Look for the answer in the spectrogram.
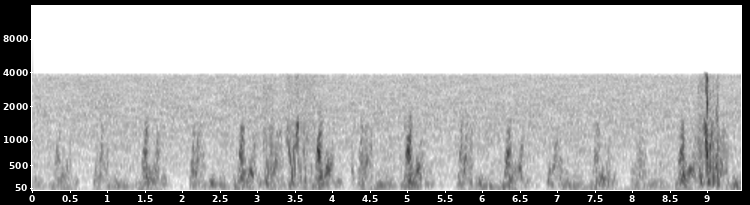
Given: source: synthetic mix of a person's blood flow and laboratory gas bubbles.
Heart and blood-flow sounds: Doppler ultrasound of blood flow; precordium
3.07-3.21 s: bubbles
3.36-3.76 s: bubbles
8.86-9.18 s: bubbles
From the record:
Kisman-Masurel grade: 223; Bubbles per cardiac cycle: several, 3 to 8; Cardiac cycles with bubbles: 10 to 50%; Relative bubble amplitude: loud (0.450 to 0.775); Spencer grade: 2 (many but less than half of the cardiac periods contain bubble signals, singularly or in groups); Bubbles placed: only in the low amplitude regions of the cardiac cycle

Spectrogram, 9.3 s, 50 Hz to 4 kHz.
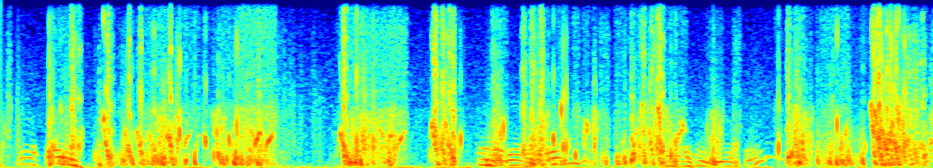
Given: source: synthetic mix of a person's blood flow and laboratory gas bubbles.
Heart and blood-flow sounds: Doppler ultrasound of blood flow; subclavian vein
0.00-0.05 s: bubbles
0.46-0.83 s: bubbles
0.92-1.99 s: bubbles
2.02-2.85 s: bubbles
3.36-4.08 s: bubbles
4.27-4.64 s: bubbles
4.83-5.07 s: bubbles
5.19-6.09 s: bubbles
6.13-6.87 s: bubbles
7.06-7.23 s: bubbles
7.31-7.41 s: bubbles
7.74-9.34 s: bubbles
From the record:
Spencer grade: 4 (maximum detectable bubble signal sounding continuously throughout systole and diastole of every cardiac period, and overriding the amplitude of the normal cardiac signals); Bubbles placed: anywhere in the cardiac cycle

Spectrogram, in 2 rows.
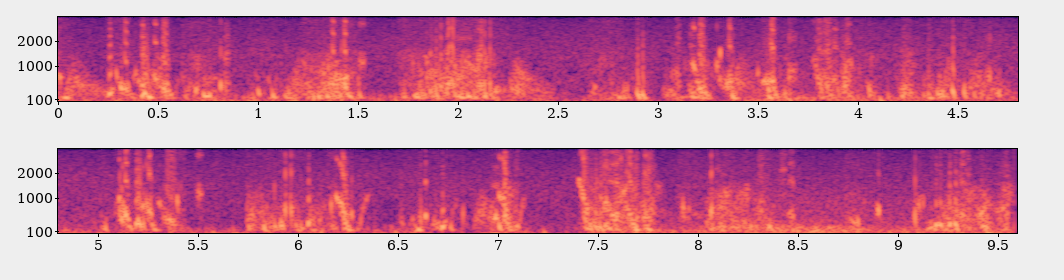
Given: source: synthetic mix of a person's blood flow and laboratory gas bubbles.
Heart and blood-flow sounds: Doppler ultrasound of blood flow; subclavian vein
0.00-0.11 s: bubbles
0.23-0.90 s: bubbles
0.97-1.57 s: bubbles
1.71-2.37 s: bubbles
2.66-2.99 s: bubbles
3.03-3.44 s: bubbles
3.51-3.71 s: bubbles
3.78-4.13 s: bubbles
4.20-4.75 s: bubbles
5.02-5.47 s: bubbles
5.50-5.55 s: bubbles
5.76-6.38 s: bubbles
6.50-6.88 s: bubbles
6.97-7.16 s: bubbles
7.40-7.84 s: bubbles
7.91-8.54 s: bubbles
8.74-8.96 s: bubbles
9.08-9.60 s: bubbles
From the record:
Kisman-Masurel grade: 342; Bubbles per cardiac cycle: rolling drumbeat, 9 or more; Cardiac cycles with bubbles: 100%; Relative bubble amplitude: moderate (0.250 to 0.450); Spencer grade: 3 (all of the cardiac periods contain showers or single bubble signals, but not dominating or overriding the cardiac motion signals); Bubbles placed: anywhere in the cardiac cycle

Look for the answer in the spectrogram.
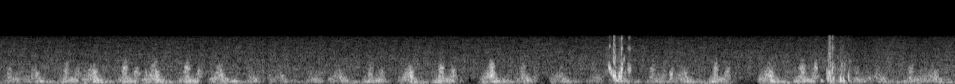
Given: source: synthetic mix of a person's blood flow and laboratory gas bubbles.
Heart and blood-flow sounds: Doppler ultrasound of blood flow; precordium
6.05-6.33 s: bubbles
6.68-6.75 s: bubbles
8.13-8.52 s: bubbles
From the record:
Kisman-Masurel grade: 223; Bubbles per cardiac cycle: several, 3 to 8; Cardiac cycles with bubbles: 10 to 50%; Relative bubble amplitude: loud (0.450 to 0.775); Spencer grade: 2 (many but less than half of the cardiac periods contain bubble signals, singularly or in groups); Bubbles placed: anywhere in the cardiac cycle

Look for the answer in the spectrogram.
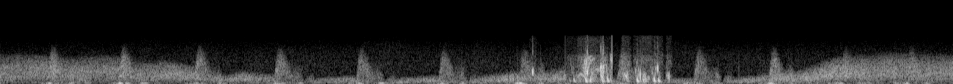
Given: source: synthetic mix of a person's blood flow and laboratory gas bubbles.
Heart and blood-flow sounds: Doppler ultrasound of blood flow; subclavian vein
5.29-5.37 s: bubbles
5.66-6.12 s: bubbles
6.21-6.72 s: bubbles
From the record:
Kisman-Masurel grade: 223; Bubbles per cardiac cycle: several, 3 to 8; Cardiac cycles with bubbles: 10 to 50%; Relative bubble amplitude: loud (0.450 to 0.775); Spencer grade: 2 (many but less than half of the cardiac periods contain bubble signals, singularly or in groups); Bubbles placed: anywhere in the cardiac cycle

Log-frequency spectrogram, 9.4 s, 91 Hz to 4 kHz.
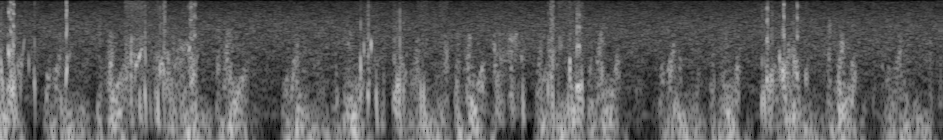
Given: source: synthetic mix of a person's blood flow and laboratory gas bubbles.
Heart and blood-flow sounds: Doppler ultrasound of blood flow; precordium
0.00-0.41 s: bubbles
0.65-0.74 s: bubbles
1.27-2.02 s: bubbles
3.59-3.90 s: bubbles
3.94-4.10 s: bubbles
4.19-4.30 s: bubbles
4.41-4.52 s: bubbles
4.95-5.29 s: bubbles
5.40-5.88 s: bubbles
7.61-8.12 s: bubbles
From the record:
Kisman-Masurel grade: 233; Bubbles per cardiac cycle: several, 3 to 8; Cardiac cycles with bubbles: 50 to 99%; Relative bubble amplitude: loud (0.450 to 0.775); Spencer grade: 3 (all of the cardiac periods contain showers or single bubble signals, but not dominating or overriding the cardiac motion signals); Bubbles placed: only in the low amplitude regions of the cardiac cycle

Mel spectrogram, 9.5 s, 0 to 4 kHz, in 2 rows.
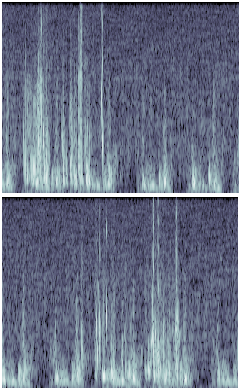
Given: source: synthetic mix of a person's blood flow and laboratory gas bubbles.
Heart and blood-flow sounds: Doppler ultrasound of blood flow; precordium
0.41-0.98 s: bubbles
1.18-1.80 s: bubbles
1.95-2.07 s: bubbles
6.31-6.40 s: bubbles
6.58-7.03 s: bubbles
7.12-7.34 s: bubbles
7.58-8.34 s: bubbles
From the record:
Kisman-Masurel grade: 333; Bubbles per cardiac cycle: rolling drumbeat, 9 or more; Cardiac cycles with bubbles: 50 to 99%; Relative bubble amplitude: loud (0.450 to 0.775); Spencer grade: 3 (all of the cardiac periods contain showers or single bubble signals, but not dominating or overriding the cardiac motion signals); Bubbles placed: only in the low amplitude regions of the cardiac cycle

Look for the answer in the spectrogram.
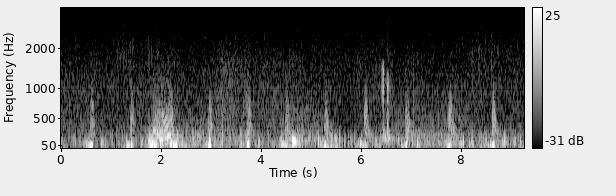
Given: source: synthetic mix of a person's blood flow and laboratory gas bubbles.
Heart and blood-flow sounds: Doppler ultrasound of blood flow; subclavian vein
6.41-6.64 s: bubbles
From the record:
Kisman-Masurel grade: 112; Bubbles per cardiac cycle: 1 to 2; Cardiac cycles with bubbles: 1 to 10%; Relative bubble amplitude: moderate (0.250 to 0.450); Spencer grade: 1 (occasional bubble signal discernible with the cardiac motion signal, with majority of cardiac periods free of bubbles); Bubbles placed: anywhere in the cardiac cycle

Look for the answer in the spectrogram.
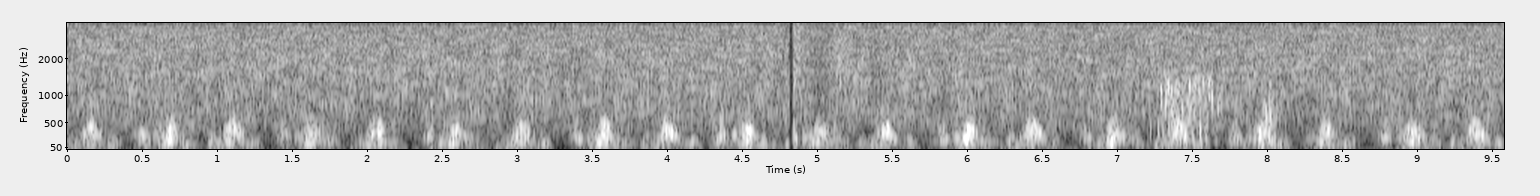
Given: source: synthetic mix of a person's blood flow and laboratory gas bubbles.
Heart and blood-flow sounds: Doppler ultrasound of blood flow; precordium
7.20-7.70 s: bubbles
7.94-8.07 s: bubbles
From the record:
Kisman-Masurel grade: 112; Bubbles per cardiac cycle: 1 to 2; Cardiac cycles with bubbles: 1 to 10%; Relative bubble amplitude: moderate (0.250 to 0.450); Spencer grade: 1 (occasional bubble signal discernible with the cardiac motion signal, with majority of cardiac periods free of bubbles); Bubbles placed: anywhere in the cardiac cycle

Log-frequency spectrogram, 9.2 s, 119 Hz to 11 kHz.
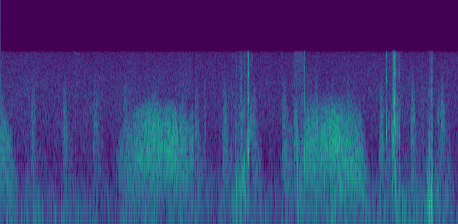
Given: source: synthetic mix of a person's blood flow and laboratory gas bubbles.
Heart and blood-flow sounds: Doppler ultrasound of blood flow; subclavian vein
0.03-0.07 s: bubbles
4.62-5.04 s: bubbles
5.86-6.12 s: bubbles
7.70-8.02 s: bubbles
From the record:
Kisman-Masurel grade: 222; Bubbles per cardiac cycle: several, 3 to 8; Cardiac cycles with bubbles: 10 to 50%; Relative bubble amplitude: moderate (0.250 to 0.450); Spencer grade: 2 (many but less than half of the cardiac periods contain bubble signals, singularly or in groups); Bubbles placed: anywhere in the cardiac cycle

